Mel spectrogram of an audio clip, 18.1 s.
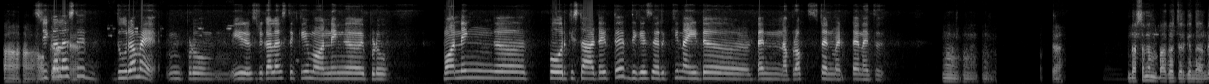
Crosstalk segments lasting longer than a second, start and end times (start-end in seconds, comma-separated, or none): none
